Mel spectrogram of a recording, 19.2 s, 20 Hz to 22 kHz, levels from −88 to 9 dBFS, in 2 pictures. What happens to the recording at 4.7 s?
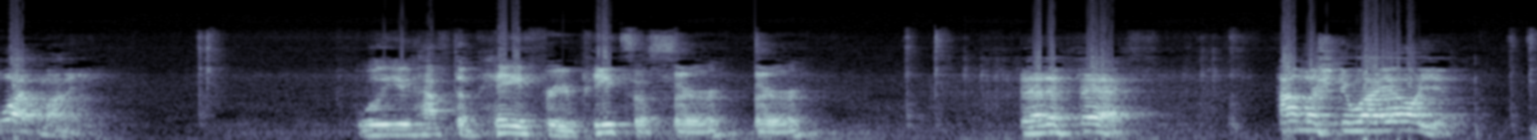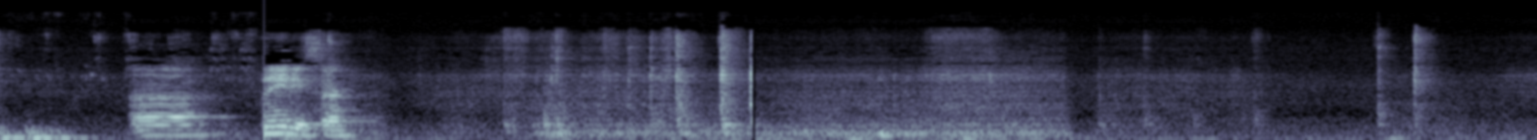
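At 4.71 s there is a CD skip. The laser lost its track, jumped to another turn of the disc's spiral, and the player muted for a few milliseconds. That brief mute is heard as a tick, and playback resumes from a different point on the disc.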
